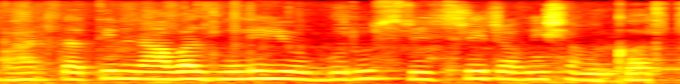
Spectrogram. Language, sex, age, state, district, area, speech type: Marathi, female, 45-60, Maharashtra, Osmanabad, rural, spontaneous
